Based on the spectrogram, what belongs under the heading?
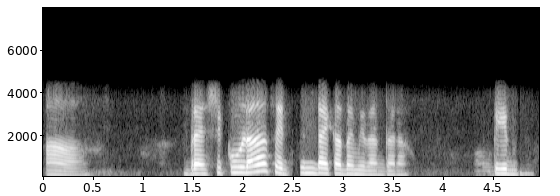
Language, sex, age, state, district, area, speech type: Telugu, female, 30-45, Andhra Pradesh, Kakinada, rural, conversation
